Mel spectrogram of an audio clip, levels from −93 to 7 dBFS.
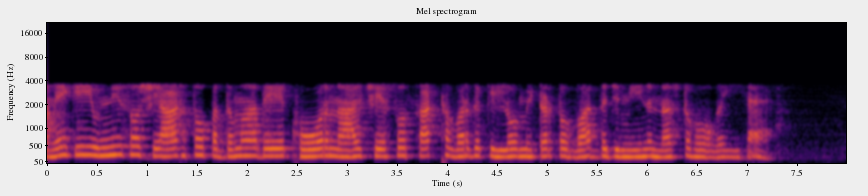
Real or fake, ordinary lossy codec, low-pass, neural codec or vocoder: fake; none; 3.6 kHz; vocoder, 44.1 kHz, 128 mel bands, Pupu-Vocoder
